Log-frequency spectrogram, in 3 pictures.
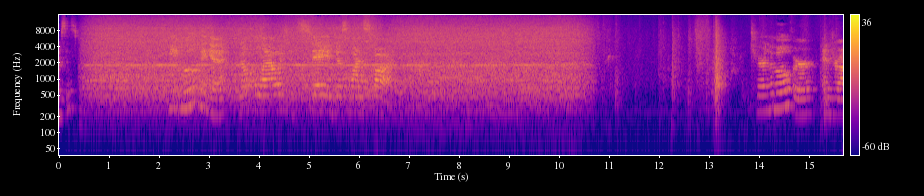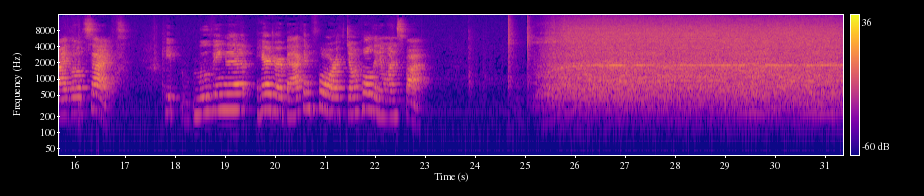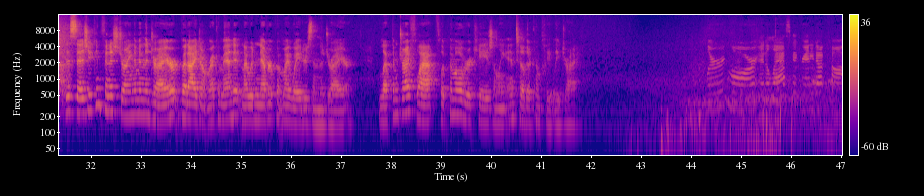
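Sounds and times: hair dryer blowing: 0.0s - 10.9s, 25.1s - 31.7s, 43.4s - 47.0s
hair dryer switch clicks: 24.7s - 25.2s.

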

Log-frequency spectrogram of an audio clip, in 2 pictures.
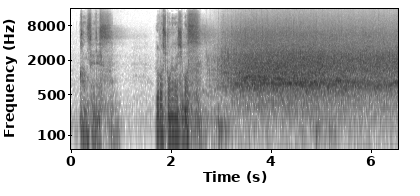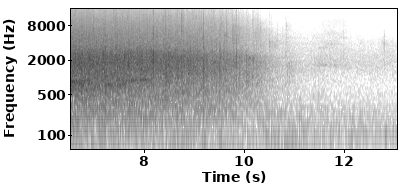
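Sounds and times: audience applauding: 2.7s - 10.6s.

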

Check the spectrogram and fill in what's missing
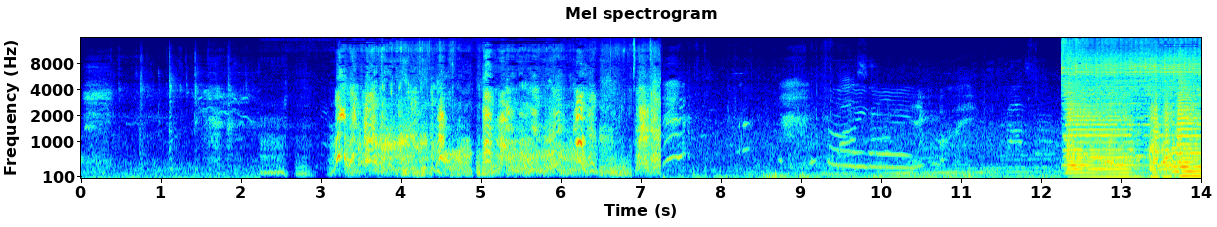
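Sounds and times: dogs growling: 2.2s - 7.3s
dogs barking: 3.2s - 7.3s.

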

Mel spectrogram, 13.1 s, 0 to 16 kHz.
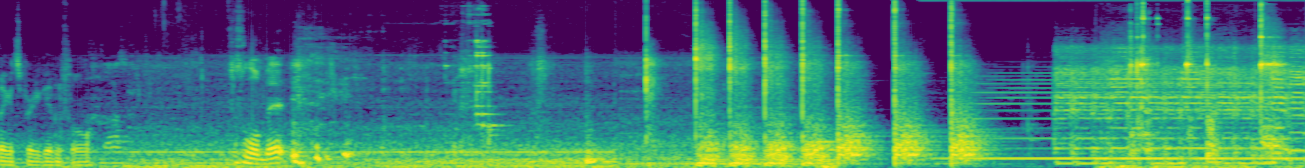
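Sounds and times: hammer striking metal: 4.7s - 5.1s, 6.5s - 10.0s, 11.2s - 13.0s
background music: 9.3s - 13.0s.

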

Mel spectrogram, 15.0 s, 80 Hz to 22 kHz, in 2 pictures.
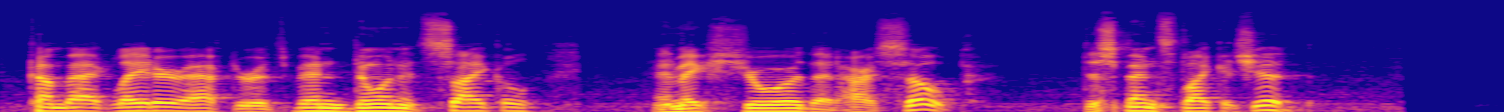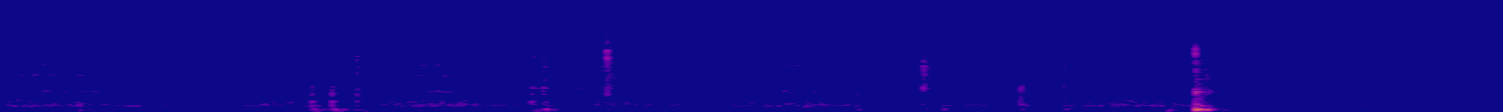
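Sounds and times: faint clicks and taps of screws: 9.0s - 9.4s.

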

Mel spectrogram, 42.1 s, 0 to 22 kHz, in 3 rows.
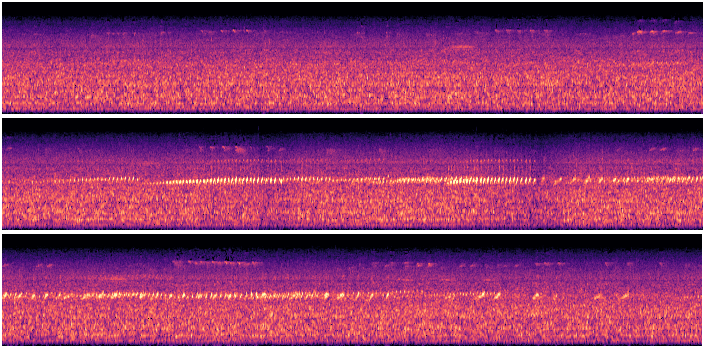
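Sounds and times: mountain stream rushing: 0.0s - 42.0s
frogs calling in pulsed trills: 14.6s - 39.2s.

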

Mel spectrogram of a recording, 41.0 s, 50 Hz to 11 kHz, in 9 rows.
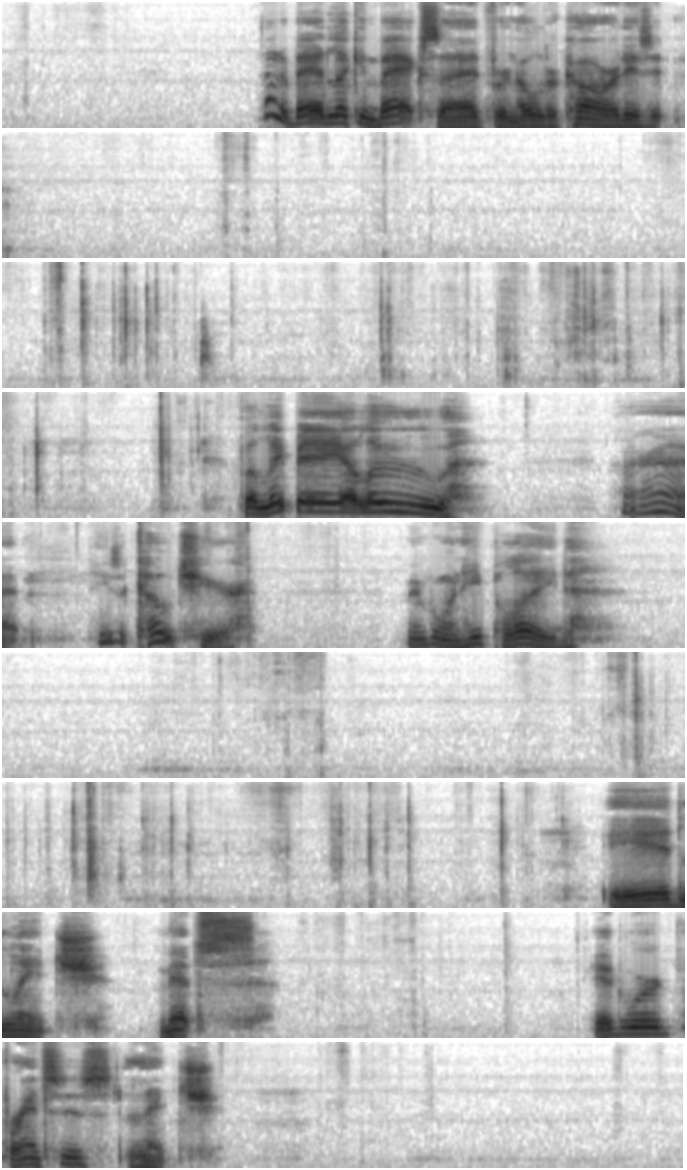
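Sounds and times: cards sliding and tapping: 8.9s - 10.8s, 11.5s - 15.1s, 26.5s - 31.2s
crisp card clicks: 26.8s - 31.1s.

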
